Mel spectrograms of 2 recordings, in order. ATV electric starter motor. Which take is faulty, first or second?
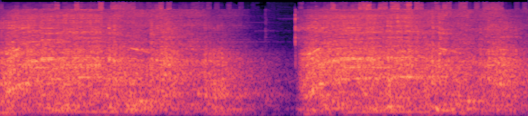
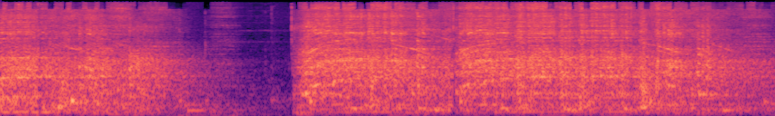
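first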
